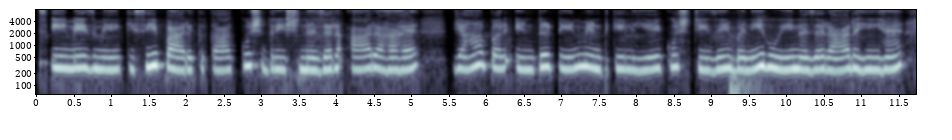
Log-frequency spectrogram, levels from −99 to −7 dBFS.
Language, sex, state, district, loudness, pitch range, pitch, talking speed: Hindi, female, Uttar Pradesh, Ghazipur, -27 LUFS, 255-285 Hz, 265 Hz, 130 wpm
